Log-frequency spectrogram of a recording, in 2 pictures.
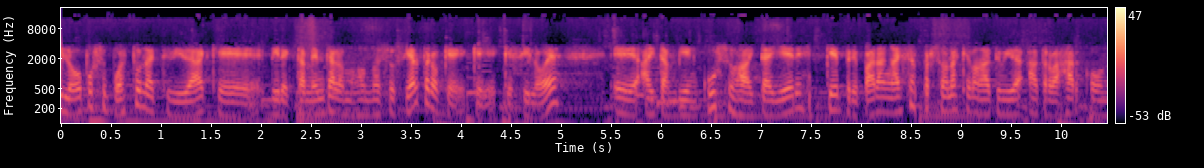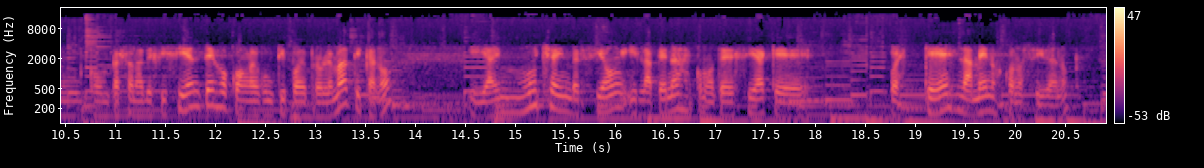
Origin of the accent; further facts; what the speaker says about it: Arucas, Canary Islands, Spain; yo que soy de Arucas y de toda la vida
